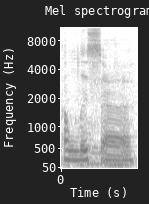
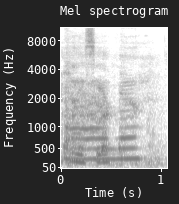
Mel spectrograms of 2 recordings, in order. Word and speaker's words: Alicia: It's not Alyssa. Oh, It's Alicia? okay, that's my fault. And then I now see it we now, Alicia.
